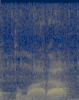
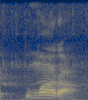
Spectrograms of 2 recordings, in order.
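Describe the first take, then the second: First: Said in the usual way. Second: तुम्हारा with a heavy, louder push on तु; stress on first syllable. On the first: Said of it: "तुम्हारा में तू पे बलाघात कम है". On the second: Shown as a demonstration. Teacher showing students the stressed word, तुम्हारा with weight on तु. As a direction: lean hard on the तुम् of तुम्हारा, pitch falling away at the end. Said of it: "तू पे बलाघात अधिक है".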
